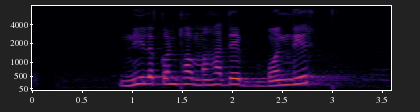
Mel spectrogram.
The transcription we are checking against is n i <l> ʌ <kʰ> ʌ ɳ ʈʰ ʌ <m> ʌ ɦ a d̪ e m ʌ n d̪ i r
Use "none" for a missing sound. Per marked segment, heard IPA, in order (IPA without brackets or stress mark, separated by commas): l, k, m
